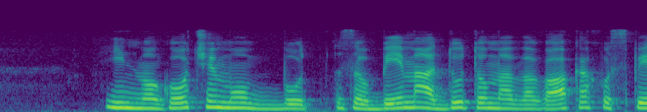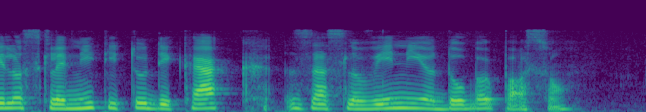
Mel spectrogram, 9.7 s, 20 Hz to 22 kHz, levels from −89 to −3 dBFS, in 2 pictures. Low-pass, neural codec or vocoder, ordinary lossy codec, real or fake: 7.2 kHz; none; none; real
